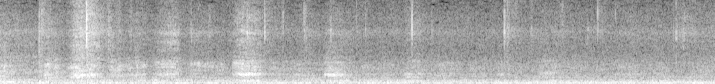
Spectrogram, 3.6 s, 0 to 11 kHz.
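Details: A 3-year-old Australian Shepherd and a 7-month-old puppy play together after living with each other for only one week. Breathy, rhythmic panting bursts come about twice a second, steady and close, over a faint background hum.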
